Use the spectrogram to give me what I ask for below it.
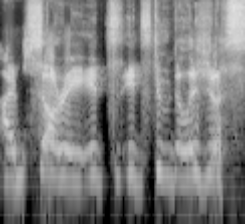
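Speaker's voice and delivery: high-pitched, very slow, drawn-out goblin shout. Voicing a fleeing goblin chased by a librarian: goblin shouting. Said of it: "he just shouts out".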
